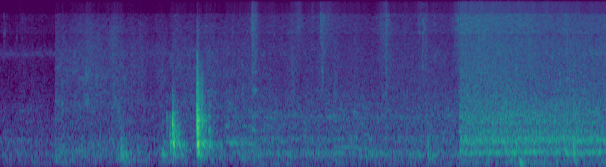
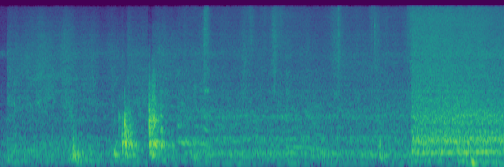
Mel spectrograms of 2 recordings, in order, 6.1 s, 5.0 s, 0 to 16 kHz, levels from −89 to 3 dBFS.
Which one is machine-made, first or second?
second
